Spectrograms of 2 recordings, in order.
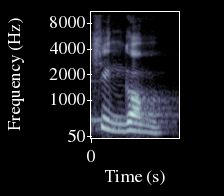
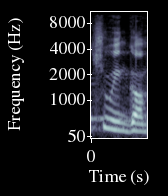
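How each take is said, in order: First: The first word is shortened to one syllable. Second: The first word is said in full. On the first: This is the local way of saying it. "We say ching gum" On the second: This is not the local way of saying it. "We don't say chewing gum"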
